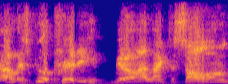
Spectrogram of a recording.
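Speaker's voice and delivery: gruff, rough-edged voice, pitched slightly up. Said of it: "He had quite a kind of a gruff sort of voice".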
